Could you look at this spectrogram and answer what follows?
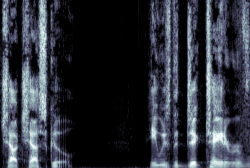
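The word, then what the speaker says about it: Ceaușescu: I think the name is pronounced Ceausescu.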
